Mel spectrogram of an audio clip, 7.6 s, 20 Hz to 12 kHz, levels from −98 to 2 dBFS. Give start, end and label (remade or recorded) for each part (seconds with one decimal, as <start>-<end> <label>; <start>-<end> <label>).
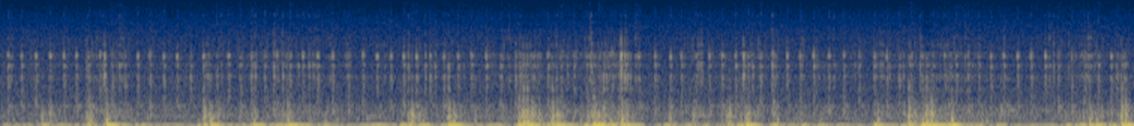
0.0-7.6 recorded

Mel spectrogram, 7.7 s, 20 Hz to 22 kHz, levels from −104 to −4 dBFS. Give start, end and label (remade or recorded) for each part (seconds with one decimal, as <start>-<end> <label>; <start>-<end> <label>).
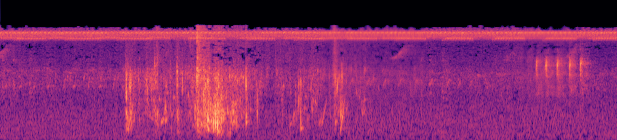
0.0-4.0 recorded; 4.0-5.3 remade; 5.3-6.5 recorded; 6.5-7.2 remade; 7.2-7.7 recorded

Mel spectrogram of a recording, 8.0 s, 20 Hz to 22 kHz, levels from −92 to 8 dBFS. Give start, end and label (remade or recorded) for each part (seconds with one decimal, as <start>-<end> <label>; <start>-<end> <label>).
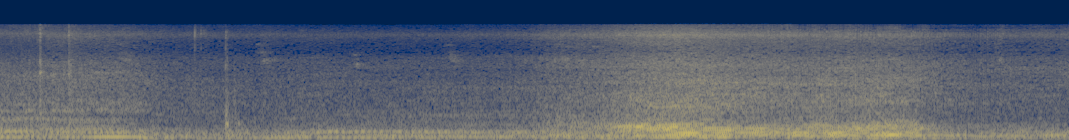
0.0-5.7 recorded; 5.7-7.5 remade; 7.5-8.0 recorded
